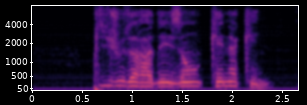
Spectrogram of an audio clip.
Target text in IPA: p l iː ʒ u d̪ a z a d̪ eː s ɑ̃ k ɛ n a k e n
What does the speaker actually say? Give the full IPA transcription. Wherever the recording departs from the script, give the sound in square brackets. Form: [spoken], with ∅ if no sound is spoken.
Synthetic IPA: p l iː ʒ u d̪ a [ʁ] a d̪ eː [z] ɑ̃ k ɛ n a k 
